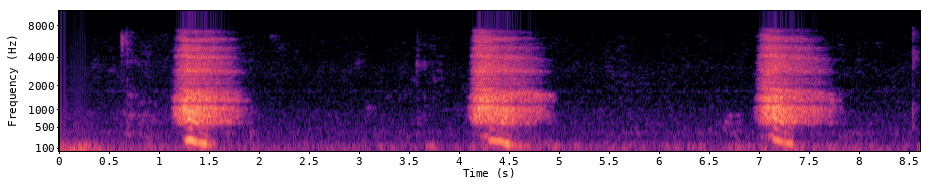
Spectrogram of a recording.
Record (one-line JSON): {"exhalation_length": "8.6 s", "exhalation_amplitude": 11047, "exhalation_signal_mean_std_ratio": 0.37, "survey_phase": "beta (2021-08-13 to 2022-03-07)", "age": "45-64", "gender": "Female", "wearing_mask": "No", "symptom_none": true, "smoker_status": "Never smoked", "respiratory_condition_asthma": false, "respiratory_condition_other": false, "recruitment_source": "REACT", "submission_delay": "2 days", "covid_test_result": "Negative", "covid_test_method": "RT-qPCR", "influenza_a_test_result": "Negative", "influenza_b_test_result": "Negative"}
